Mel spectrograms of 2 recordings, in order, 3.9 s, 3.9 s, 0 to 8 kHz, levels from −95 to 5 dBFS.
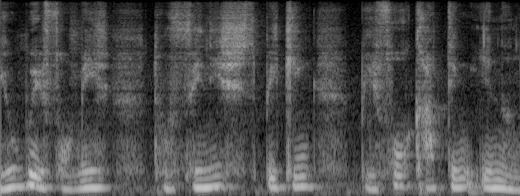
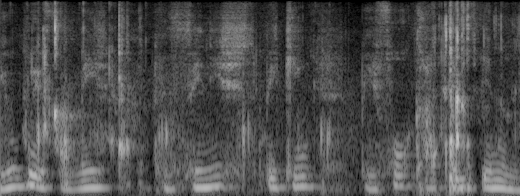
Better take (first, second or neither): first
